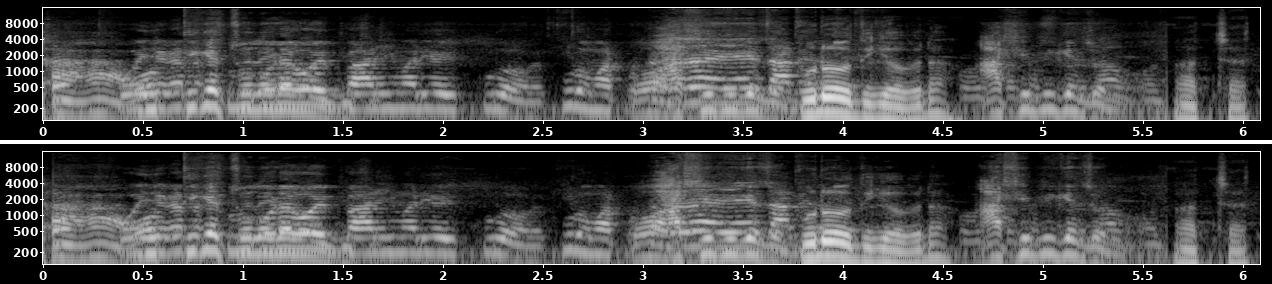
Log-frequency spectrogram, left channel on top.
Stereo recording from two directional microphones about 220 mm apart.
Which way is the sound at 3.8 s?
10° left (ahead or behind).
